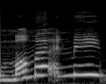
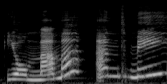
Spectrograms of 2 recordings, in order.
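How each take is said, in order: First: "mama" with an open back vowel, MAH-muh; higher, with "mama" said MAH-muh; pronunciation of mama. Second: "mama" with a short front a, as in "mam"; higher, with "mama" said MAM-uh; pronunciation of mama. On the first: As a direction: say "mama" as MOM-uh. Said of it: "but doesn't say mum". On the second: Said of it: "he says something like". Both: Retold or imitated.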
